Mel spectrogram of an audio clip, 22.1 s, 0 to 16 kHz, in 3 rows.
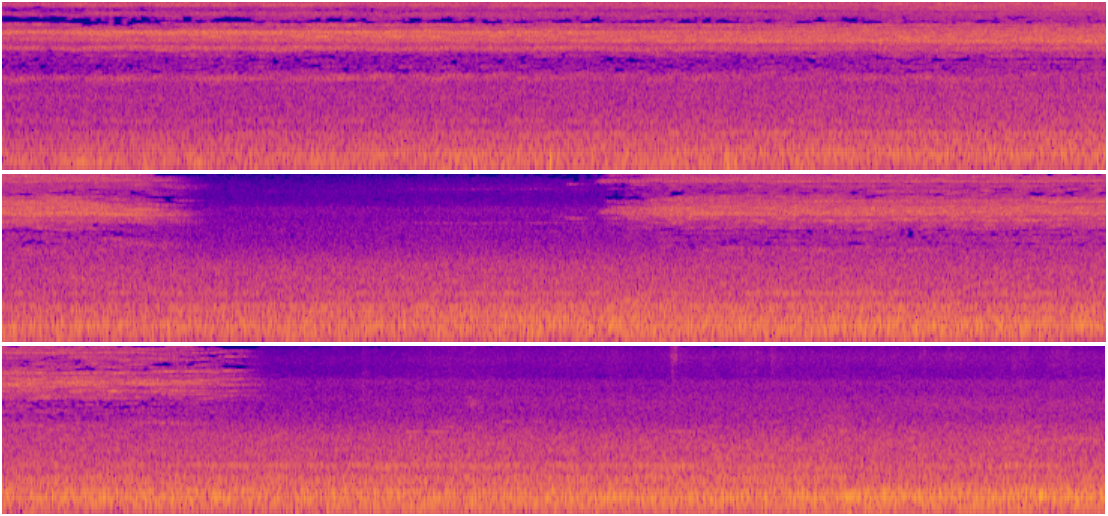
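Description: N700A Shinkansen train pulling in alongside the platform and slowing, a steady rumble of wheels and running gear that grows louder as the cars pass. A high hiss over it cuts out about eight seconds in, comes back, and stops about sixteen seconds in.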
